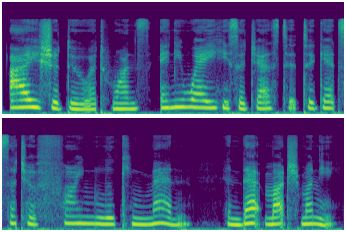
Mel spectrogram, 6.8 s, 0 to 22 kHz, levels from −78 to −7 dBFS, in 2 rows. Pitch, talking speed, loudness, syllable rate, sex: 225 Hz, 175 wpm, -18 LUFS, 4.0 syllables/s, female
